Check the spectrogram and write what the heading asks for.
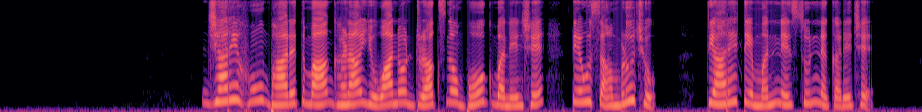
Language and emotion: Gujarati, sad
